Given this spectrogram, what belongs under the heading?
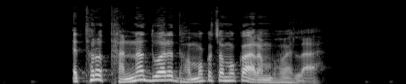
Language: Odia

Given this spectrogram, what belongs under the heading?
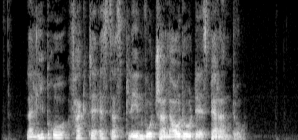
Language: Esperanto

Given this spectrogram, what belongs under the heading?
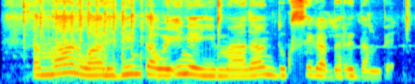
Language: Somali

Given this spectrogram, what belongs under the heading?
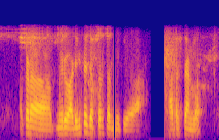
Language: Telugu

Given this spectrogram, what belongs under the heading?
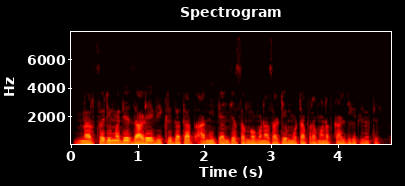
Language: Marathi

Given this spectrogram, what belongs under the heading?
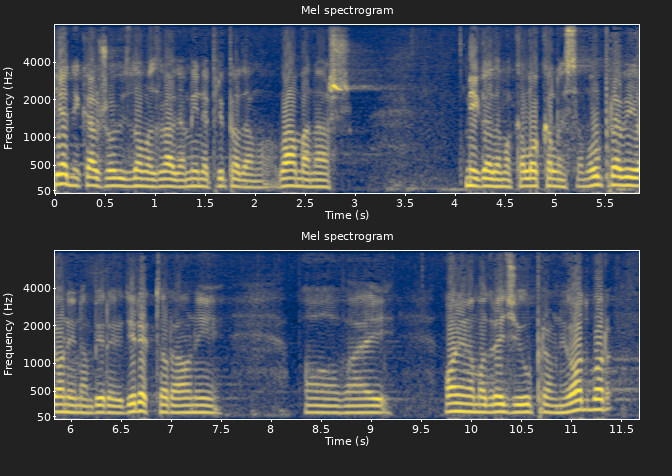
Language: Serbian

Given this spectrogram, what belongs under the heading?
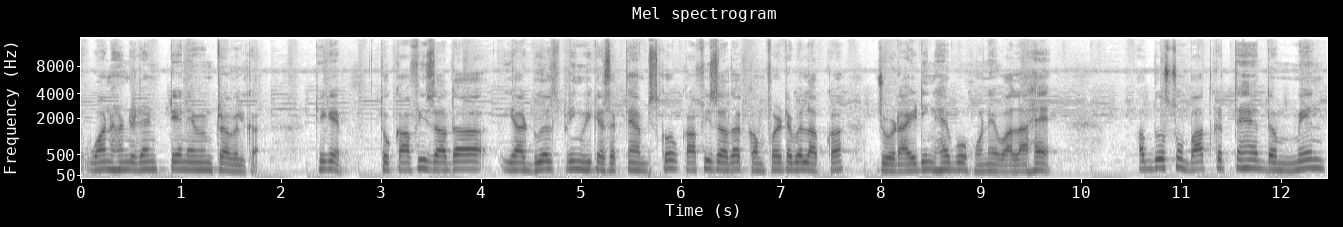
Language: Hindi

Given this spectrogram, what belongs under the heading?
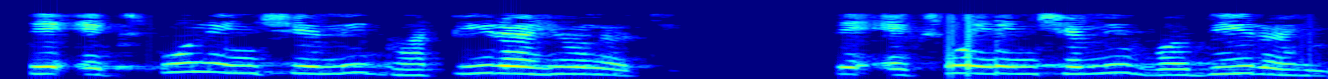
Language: Gujarati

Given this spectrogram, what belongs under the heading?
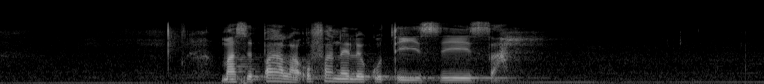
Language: Tsonga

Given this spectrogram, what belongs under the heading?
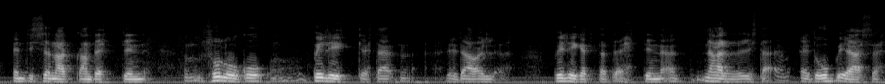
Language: Finnish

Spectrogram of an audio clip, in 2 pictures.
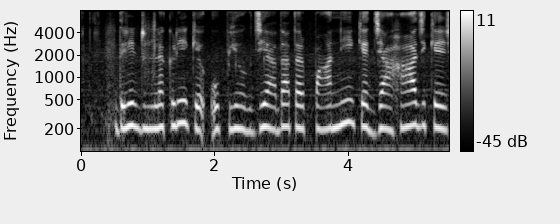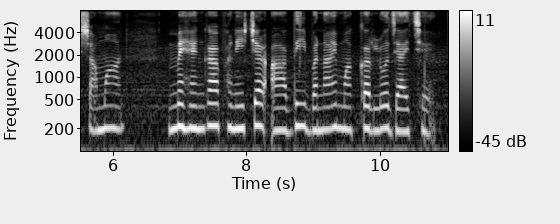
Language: Maithili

